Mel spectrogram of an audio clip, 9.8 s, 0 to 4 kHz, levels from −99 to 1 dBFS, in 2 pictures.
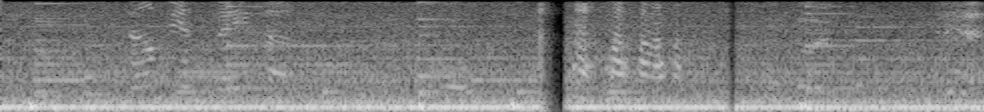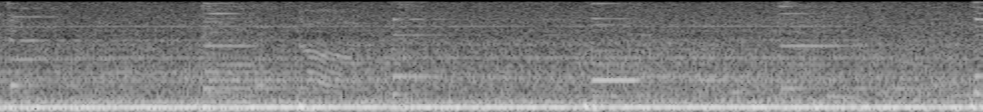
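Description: Call audio through a narrowband phone-style codec, with nothing above 4 kHz, which fits G.711 mu-law. At 2.70 to 2.83 s there's a burst of packet loss. The receiver stretched and faded the last sound for about 110 ms, went silent for about 10 ms, then picked up 120 ms further on. A short concealed packet loss follows at 3.63 to 3.68 s. About 32 ms was patched by continuing the previous sound before blending back, with 40 ms of the real audio lost.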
